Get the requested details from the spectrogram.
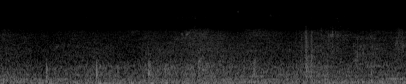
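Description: Footsteps tap softly on a hard floor in a large echoing hall.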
